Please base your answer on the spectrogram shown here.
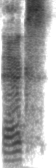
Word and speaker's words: Xenakis: Xenakis, how do you pronounce that? That's some wild stuff. Xenakis. Yeah, it's Xenakis.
